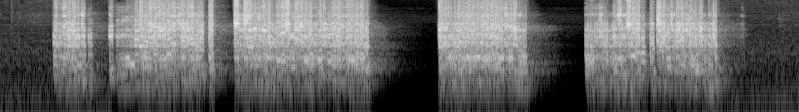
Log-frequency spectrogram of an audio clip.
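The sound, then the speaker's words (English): A recording being fast-forwarded: loud, raspy bursts of sped-up sound in four stretches, broken by brief silent gaps, with no normal speech. “Let me let me fast forward a little bit.”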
